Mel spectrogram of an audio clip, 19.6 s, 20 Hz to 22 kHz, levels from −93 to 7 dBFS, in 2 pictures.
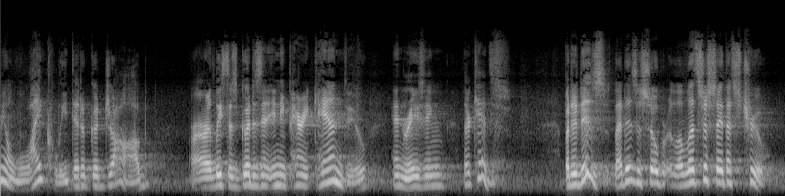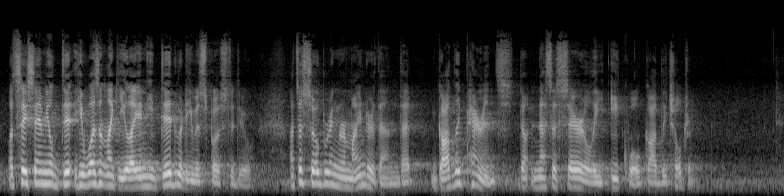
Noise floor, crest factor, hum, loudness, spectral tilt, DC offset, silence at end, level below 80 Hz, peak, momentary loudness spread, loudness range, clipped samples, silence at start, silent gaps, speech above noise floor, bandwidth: -53 dBFS; 20 dB; none; -22 LUFS; -4.5 dB/octave; under 0.1%; 1.15 s; -78 dBFS; -2 dBFS; 14 LU; 6 LU; under 0.1%; 0 s; none; 31 dB; 11 kHz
